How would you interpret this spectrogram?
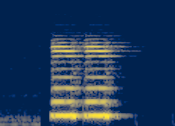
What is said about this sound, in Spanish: Después escucho que mi papá enciende el carro y pita para irnos a la escuela.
